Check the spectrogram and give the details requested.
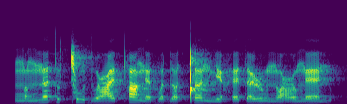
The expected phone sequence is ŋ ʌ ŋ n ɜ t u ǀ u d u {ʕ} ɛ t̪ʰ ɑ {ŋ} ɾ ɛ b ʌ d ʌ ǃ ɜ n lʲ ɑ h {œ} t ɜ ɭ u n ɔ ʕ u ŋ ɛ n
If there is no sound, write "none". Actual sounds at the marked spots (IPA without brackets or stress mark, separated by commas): ʕ, ŋ, ɛ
